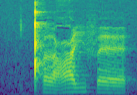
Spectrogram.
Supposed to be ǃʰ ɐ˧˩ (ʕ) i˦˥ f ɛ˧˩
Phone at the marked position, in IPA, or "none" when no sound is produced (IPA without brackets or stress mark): ʕ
